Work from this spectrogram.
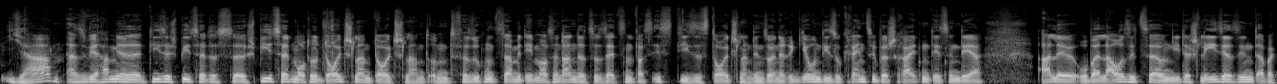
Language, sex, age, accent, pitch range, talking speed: German, male, 30-49, German, 100-115 Hz, 175 wpm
